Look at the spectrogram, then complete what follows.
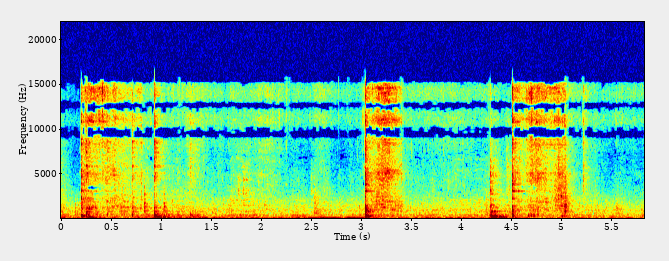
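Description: A spoon knocking and scraping against a cooking pot as rice is spooned in, with scattered light clinks, the sharpest about three seconds in.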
